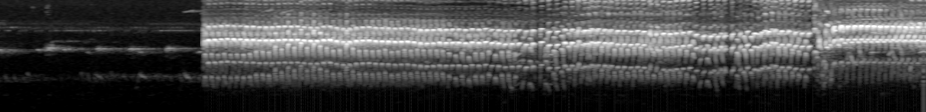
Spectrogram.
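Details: Little grebe feeding its chicks; after a soft, thin whistle, a loud, rapid, buzzy trill of harmonic pulses runs steadily for about seven seconds with slight pitch wavers and short breaks.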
